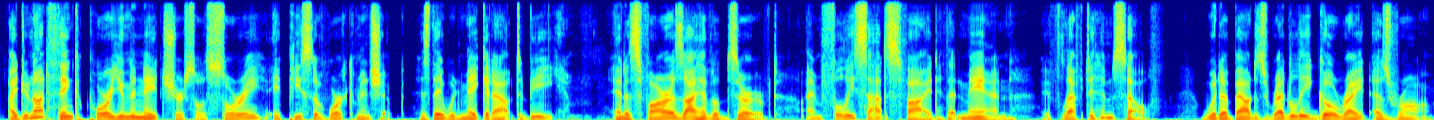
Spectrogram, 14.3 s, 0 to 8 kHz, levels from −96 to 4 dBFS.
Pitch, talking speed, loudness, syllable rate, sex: 120 Hz, 190 wpm, -21 LUFS, 4.9 syllables/s, male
